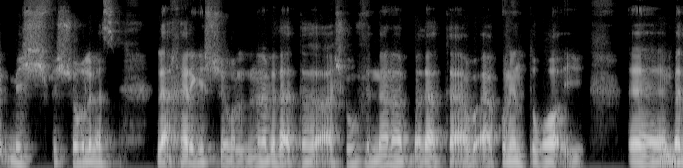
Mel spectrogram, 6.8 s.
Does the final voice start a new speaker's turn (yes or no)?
no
